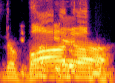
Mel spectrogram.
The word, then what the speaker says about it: Nevada: like, "Brian needs to look up how to pronounce the state of Nevada." Fuck you! It's Nevada. It's definitely Nevada.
